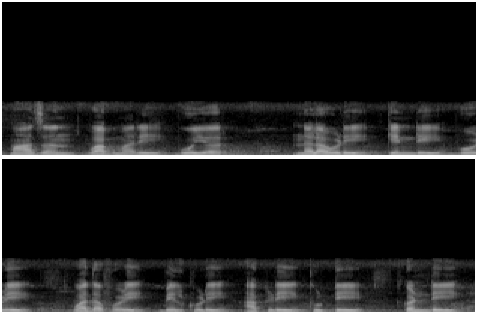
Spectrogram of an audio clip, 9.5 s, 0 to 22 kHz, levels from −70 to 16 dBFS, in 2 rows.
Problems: constant background noise, continuous background conversations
